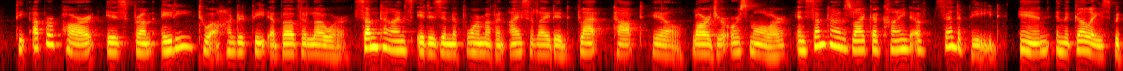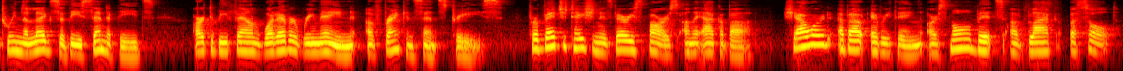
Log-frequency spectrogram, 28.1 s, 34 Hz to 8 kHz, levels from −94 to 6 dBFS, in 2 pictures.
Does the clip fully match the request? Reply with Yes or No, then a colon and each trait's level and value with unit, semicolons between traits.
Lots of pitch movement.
No: average, 4.2 semitones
